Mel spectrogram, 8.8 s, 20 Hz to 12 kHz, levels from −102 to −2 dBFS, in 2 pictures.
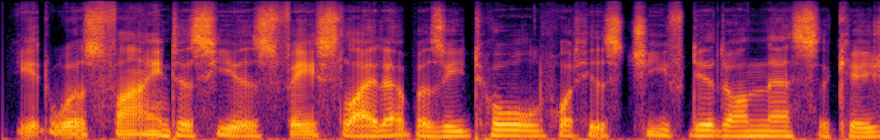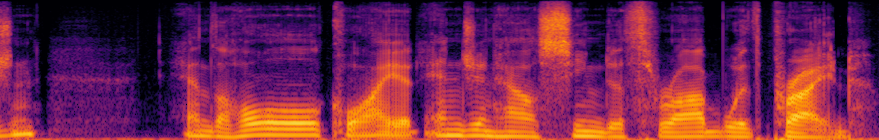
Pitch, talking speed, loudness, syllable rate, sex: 115 Hz, 205 wpm, -19 LUFS, 4.8 syllables/s, male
